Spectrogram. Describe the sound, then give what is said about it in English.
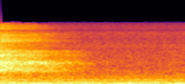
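A clearing breath pushed out after a deep inhale: a soft, airy exhale that is loudest at the start and fades within about a second, leaving a steady low hush. “Full breath in. Clearing breath out.”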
